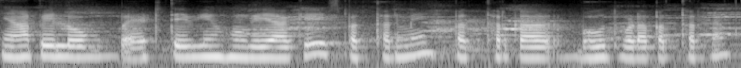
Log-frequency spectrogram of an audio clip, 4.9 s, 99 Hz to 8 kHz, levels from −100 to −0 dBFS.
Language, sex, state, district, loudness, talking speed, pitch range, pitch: Hindi, female, Haryana, Charkhi Dadri, -17 LUFS, 195 wpm, 195-210 Hz, 205 Hz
